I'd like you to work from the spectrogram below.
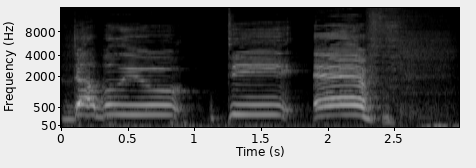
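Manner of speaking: high, loud, drawn-out letters; hammed-up, slow spelled-out outburst; mock outrage. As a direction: stretch each letter into a big exclamation.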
